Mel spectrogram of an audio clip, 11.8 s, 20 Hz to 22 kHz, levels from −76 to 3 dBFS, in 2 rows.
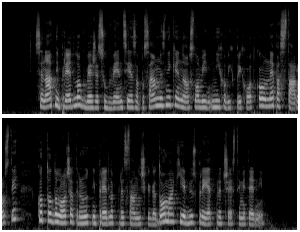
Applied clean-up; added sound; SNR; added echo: none; none; none; none.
